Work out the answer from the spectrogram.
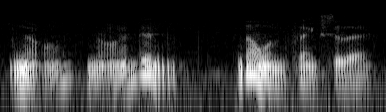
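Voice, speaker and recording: Muffled old radio recording of a small-town father with a deep, husky voice. He talks quickly in a folksy, wistful, reflective way, as in vintage radio drama. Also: wildly swooping pitch, exaggerated voice. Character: loving, wistful small-town father, grieving his son.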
